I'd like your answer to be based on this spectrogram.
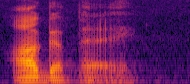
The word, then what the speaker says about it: agape: However, as I studied it and tried to understand the proper pronunciation of this word, in the Greek, it actually should be called agape, which doesn't really matter to me because I know it as agape, and that's what I'm going to call it this morning.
